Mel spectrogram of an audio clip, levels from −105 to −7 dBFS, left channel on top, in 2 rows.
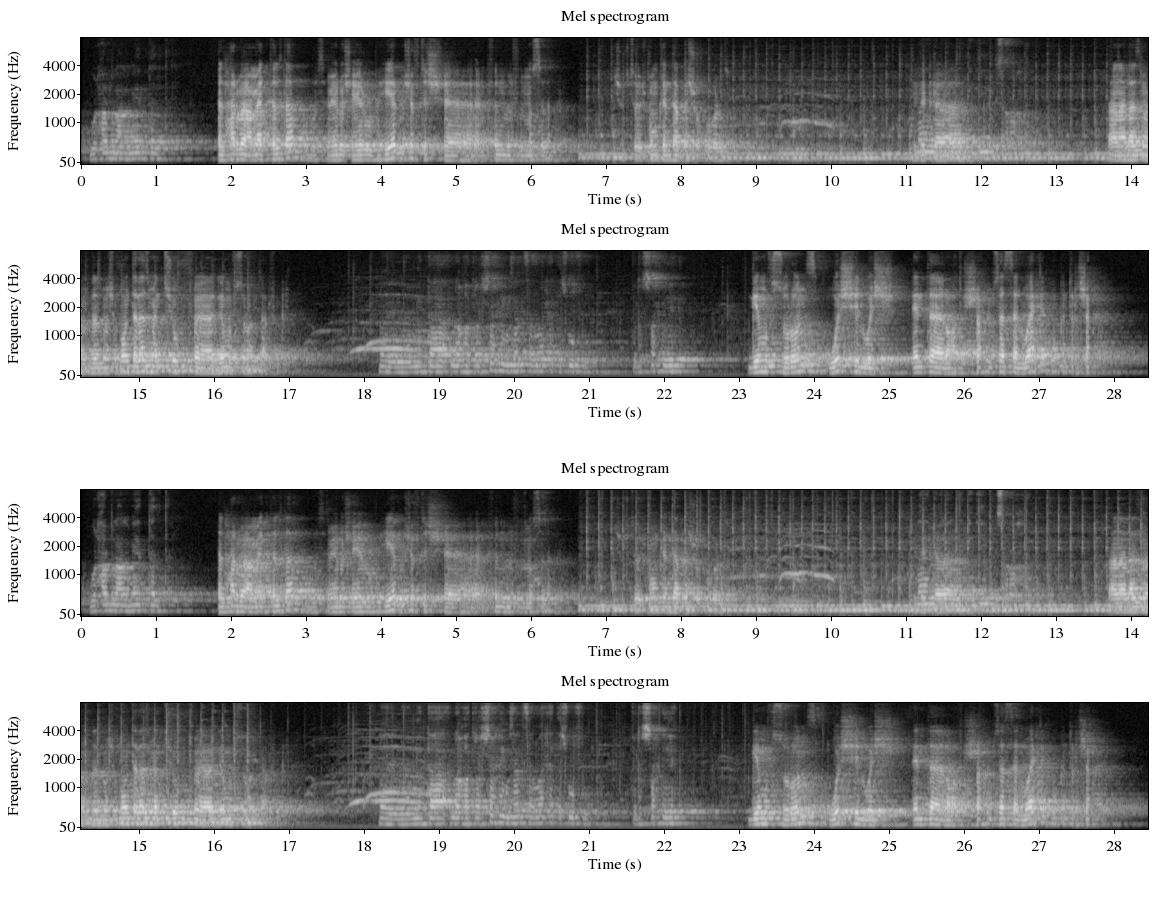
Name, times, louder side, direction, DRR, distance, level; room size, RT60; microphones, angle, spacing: voice 1, 0.1-1.1 5.9-6.3 9.3-9.7 11.1-12.7 18.2-21.0 21.6-22.2, right 1 dB, 80° right, 4 dB, 2.2 m, -37 dB
voice 2, 1.8-6.3 7.1-8.6 11.0-11.8 13.7-16.8 23.1-27.7, left 1 dB, 55° left, 2 dB, 2.0 m, -29 dB
sound 1, 6.6-17.0 17.8-19.9 20.2-21.1 21.6-21.7 21.9-22.0 22.2-22.3 22.8-22.9 23.1-23.2, right 3 dB, 60° right, 0.6 m, -38 dB
28.0 x 16.0 x 2.3 m, 2.3 s
head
